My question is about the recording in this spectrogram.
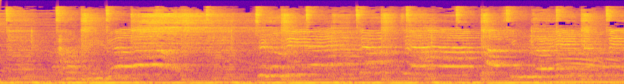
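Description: A live pop band with a female lead singer, amplified through a concert sound system. A heavy bass and kick drum run under the sung melody, with regular drum hits.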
